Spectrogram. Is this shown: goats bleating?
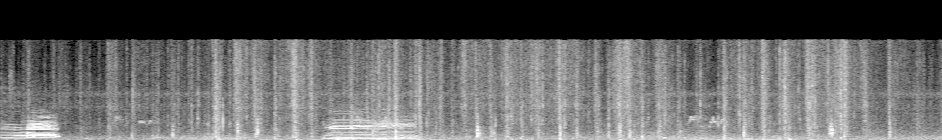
yes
